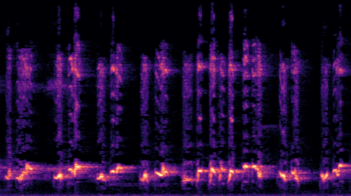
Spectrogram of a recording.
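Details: Young yellow-vented bulbul in full voice, its song used to provoke other birds into singing: a lively, continuous stream of bubbling, warbled notes and short slurred whistles, chattering without pause.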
